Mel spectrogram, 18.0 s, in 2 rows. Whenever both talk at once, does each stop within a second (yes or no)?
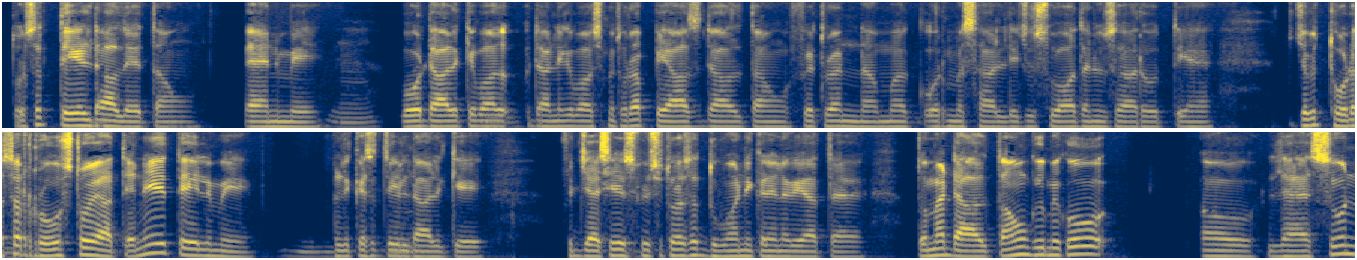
yes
